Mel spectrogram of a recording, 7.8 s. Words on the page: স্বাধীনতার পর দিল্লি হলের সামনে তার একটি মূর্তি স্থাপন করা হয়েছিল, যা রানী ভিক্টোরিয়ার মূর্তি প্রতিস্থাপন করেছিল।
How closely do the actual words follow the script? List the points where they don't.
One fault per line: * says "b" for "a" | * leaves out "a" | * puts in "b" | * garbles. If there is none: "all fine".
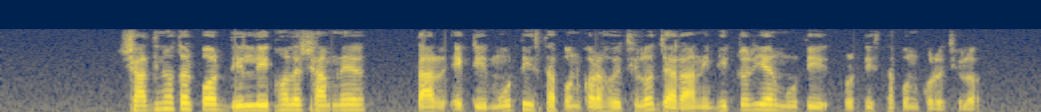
all fine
